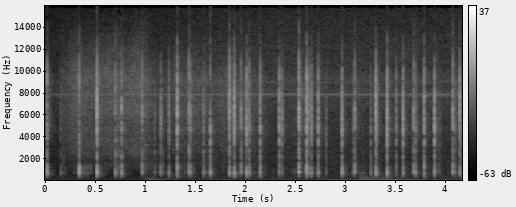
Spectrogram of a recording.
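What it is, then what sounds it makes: Wood-look laminate floor tapped with nails. Long fingernails from both hands tap rapidly on a flat, solid wood-look laminate floor with a wood-grain surface. Over four seconds, about thirty sharp, dry clicks sound in an uneven, quick pattern. Each click has a mid-range knock around 740 Hz and a bright edge, and dies away almost instantly.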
